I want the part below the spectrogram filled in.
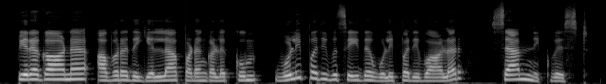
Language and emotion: Tamil, neutral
